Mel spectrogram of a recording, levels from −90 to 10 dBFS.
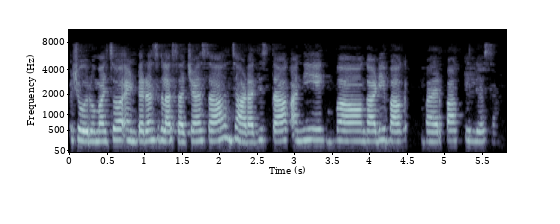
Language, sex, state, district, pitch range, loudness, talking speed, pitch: Konkani, female, Goa, North and South Goa, 235-250 Hz, -17 LUFS, 155 wpm, 240 Hz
